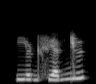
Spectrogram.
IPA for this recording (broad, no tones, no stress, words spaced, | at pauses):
jʉɖfʲaɖɟʉ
